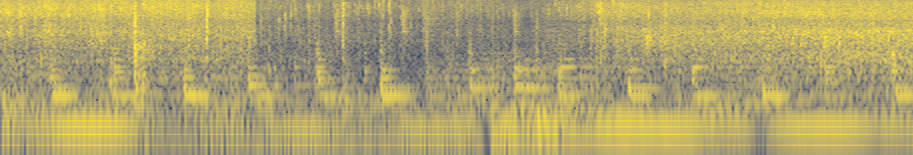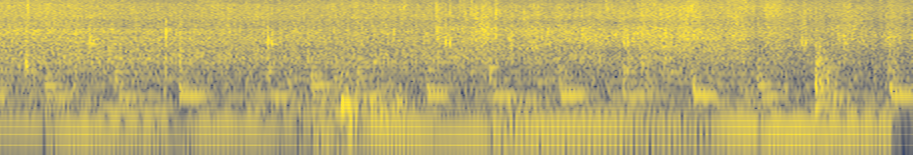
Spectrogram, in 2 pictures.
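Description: Bacon and garlic sizzling in oil in a frying pan while tongs stir and toss the food, with light clicks of the tongs. The sizzle thins out about two seconds in, then comes back strongly.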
